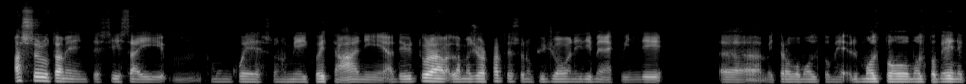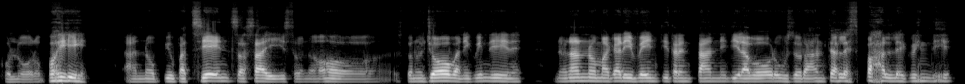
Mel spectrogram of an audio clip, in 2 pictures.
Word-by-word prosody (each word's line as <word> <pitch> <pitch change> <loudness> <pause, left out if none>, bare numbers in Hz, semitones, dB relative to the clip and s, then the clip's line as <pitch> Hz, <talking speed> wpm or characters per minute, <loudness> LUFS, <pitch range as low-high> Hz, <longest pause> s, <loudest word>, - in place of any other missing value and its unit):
Assolutamente 150 -9 -3
sì. 130 +1 -14
Sai, 120 -2 -10
mhmm, - - -30
comunque 125 -1 -13
sono 120 0 -23
miei 120 0 -11
coetanei, 120 -4 -7
addirittura 135 +4 0
la - - -6
la 130 - -7
maggior 130 0 -5
parte 145 -1 -10
sono 130 -1 -18
più 125 0 -17
giovani 125 -1 -11
di 125 0 -11
me, 115 -2 -9
quindi, 115 0 -9 0.6
uhm, 110 - -10
mi 110 - -21
trovo 120 -1 -9
molto 115 -1 -14
me 115 - -13
molto 130 -1 -2
molto 125 0 -7
bene 130 -2 -4
con 120 - -10
loro. 120 +1 -9
Poi 160 -4 +5 0.3
hanno 130 0 -7
più 140 +1 -1
pazienza, 150 +2 +4
sai, 135 -2 +3
sono 130 -1 -6 0.2
sono 145 0 -5
giovani, 155 -2 +7
quindi 150 0 0
ne 135 0 -7 0.3
non 145 +1 -7
hanno 160 0 +4
magari 155 0 +4
20-30 145 -1 +1
anni 145 0 0
di 145 +1 -1
lavoro 145 +1 +3
usurante 140 +1 -2
alle 155 -1 +2
spalle, 155 -3 -1
quindi 150 0 -7
135 Hz, 155 wpm, -19 LUFS, 125-150 Hz, 0.6 s, giovani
